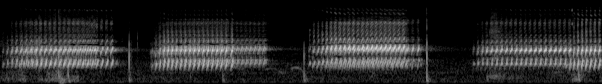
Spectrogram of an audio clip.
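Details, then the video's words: Pool-dwelling tree frogs in 2014 calling with buzzy, strongly pulsed croaks, four long bursts of about a second each separated by short pauses, with faint clicks between. "Tree Frogs in Pool 2014"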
